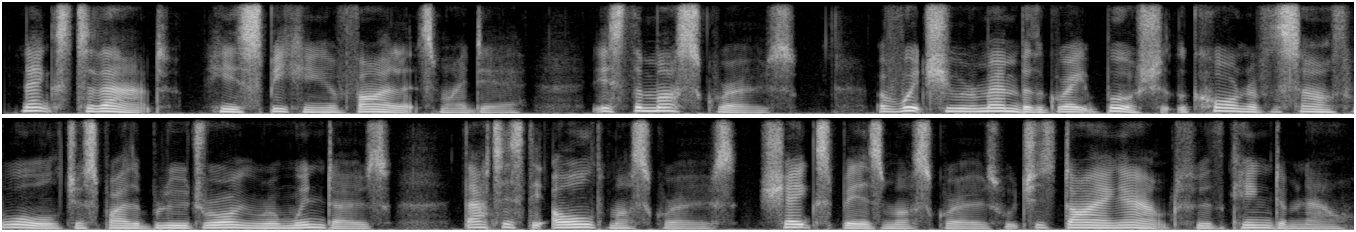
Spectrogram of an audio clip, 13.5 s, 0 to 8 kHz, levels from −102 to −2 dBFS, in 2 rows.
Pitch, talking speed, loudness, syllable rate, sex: 170 Hz, 215 wpm, -22 LUFS, 5.4 syllables/s, female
